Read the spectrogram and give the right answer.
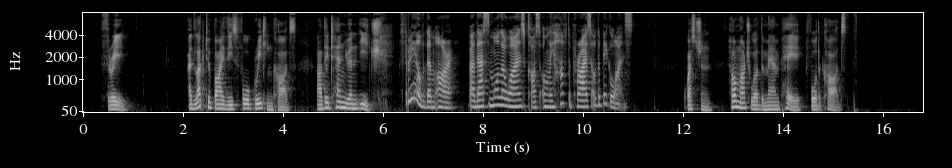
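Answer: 35 yuan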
